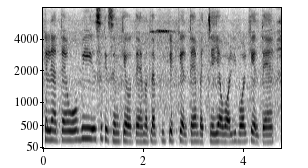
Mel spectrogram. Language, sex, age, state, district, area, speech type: Urdu, female, 60+, Maharashtra, Nashik, urban, spontaneous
